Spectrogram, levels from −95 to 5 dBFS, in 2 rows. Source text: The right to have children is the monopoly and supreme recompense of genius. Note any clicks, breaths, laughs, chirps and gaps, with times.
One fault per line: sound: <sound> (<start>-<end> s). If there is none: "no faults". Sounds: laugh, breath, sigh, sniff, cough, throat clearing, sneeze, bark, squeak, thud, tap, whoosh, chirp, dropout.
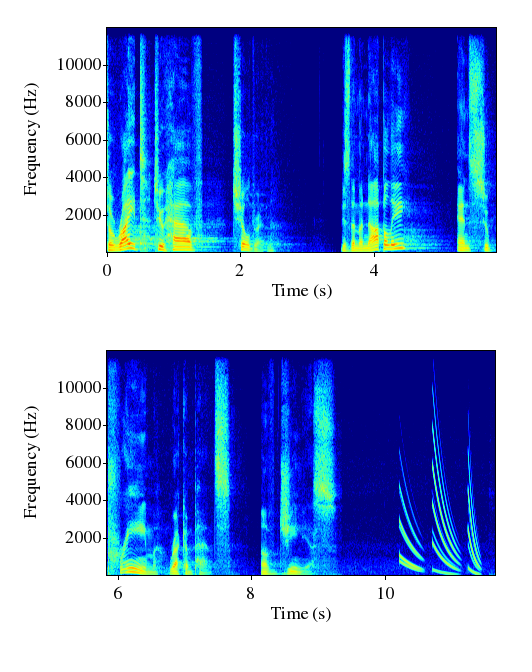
sound: chirp (10.2-11.5 s)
